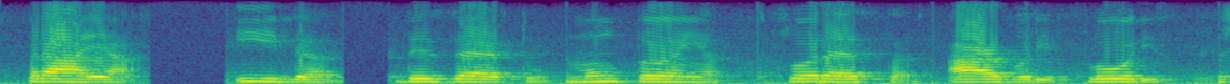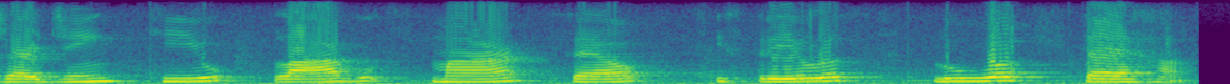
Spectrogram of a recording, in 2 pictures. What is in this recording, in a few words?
brazilian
